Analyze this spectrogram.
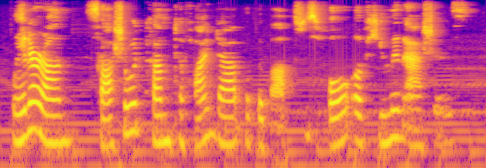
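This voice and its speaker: A woman's voice with big swings in loudness over music in the background. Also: moderate pace. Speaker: mystery channel narrator. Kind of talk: mystery story narration.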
